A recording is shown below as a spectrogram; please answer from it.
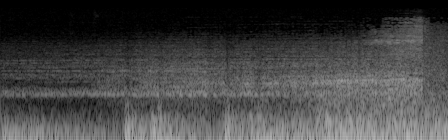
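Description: Dramatic sound-design bed of a deep, steady rumble that jumps louder about a second in, with a hissing noise swelling upward into a whoosh near the end.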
